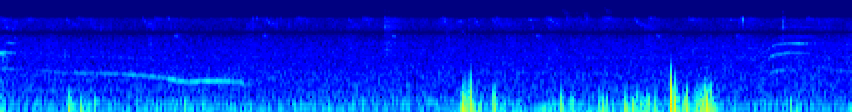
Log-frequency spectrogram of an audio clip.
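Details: Standoff between a Bengal cat and an alley cat, with one trying to drive off the newcomer: a sustained low wail that gently falls and levels off, then scattered thuds and rustling, with a faint higher cry near the end.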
